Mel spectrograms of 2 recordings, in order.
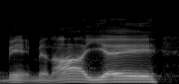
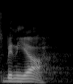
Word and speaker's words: Benaiah: And I just kept, everybody kept saying it wrong, or I did anyway. I was like, Benaiah. And I finally went to the little Hebrew translation thing. And it's simple. It's Benaiah. Benaiah.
